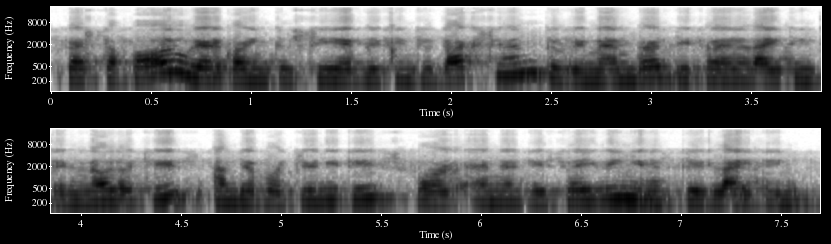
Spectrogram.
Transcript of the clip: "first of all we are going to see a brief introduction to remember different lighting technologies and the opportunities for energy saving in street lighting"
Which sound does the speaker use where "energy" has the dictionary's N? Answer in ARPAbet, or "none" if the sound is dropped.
N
